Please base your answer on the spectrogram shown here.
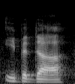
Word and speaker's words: EBITDA: important one is called is pronounced I bday typically in the US and that means earnings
